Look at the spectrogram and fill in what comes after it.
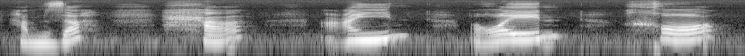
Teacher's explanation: Sebab semua huruf tu keenam-enam huruf itu keluarnya daripada halqi. >> Iaitu halkum, kerongkong. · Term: izhar halqi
